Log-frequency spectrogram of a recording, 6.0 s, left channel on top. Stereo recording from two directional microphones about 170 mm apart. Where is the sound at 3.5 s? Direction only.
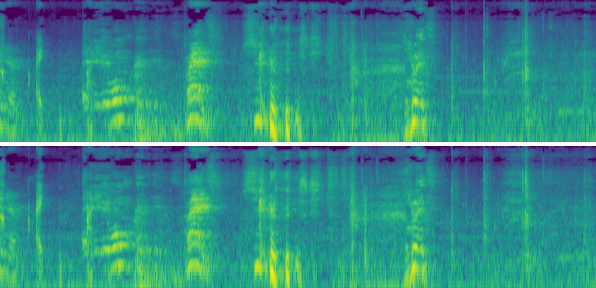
25° left (ahead or behind).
